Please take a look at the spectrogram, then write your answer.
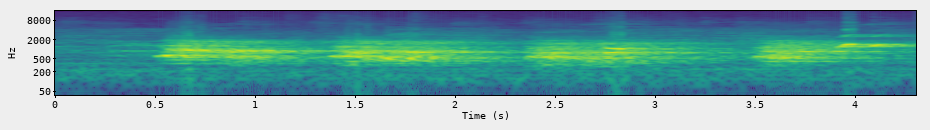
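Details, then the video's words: Dogs at a barking lot, recorded 14 April 2017: four long, strained barks or howls about a second apart, dense and mid-pitched, with a brief high yip near the end. "The Barking Lot"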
